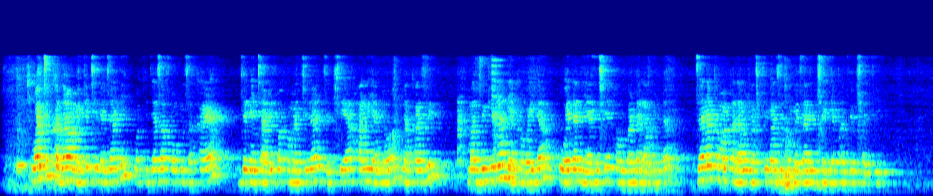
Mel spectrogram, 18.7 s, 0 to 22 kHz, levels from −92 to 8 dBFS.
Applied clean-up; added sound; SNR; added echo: none; none; none; reverberation time 0.9 s.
